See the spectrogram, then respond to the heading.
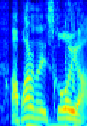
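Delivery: loud, posh put-on Madrid accent. Retelling a beggar story, the man answers in a posh Barrio de Salamanca accent. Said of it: "así con este acento del barrio de Salamanca".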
